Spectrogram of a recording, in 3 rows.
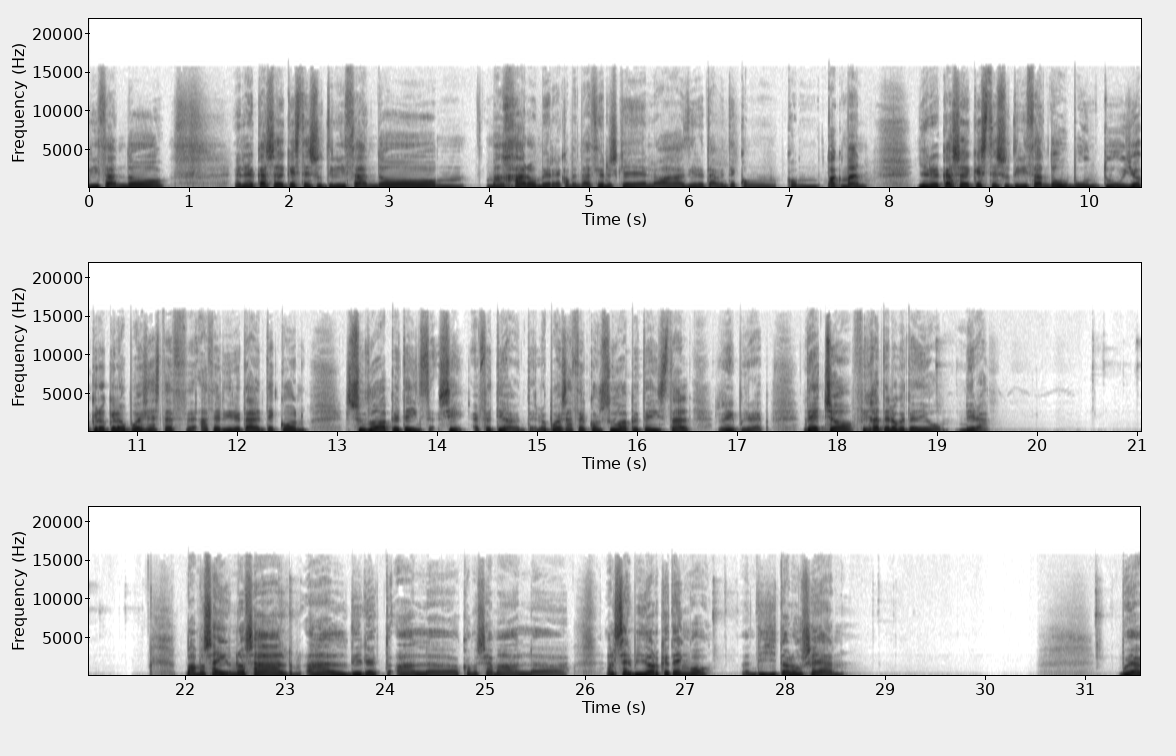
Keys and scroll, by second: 1.1-5.3 scroll down 1, 8.1-9.0 scroll up 2, 9.0-10.8 scroll up 1, 10.8-11.9 scroll up 1, 11.9-14.4 scroll up 1, 14.4-15.6 scroll up 1, 15.6-17.2 scroll up 1, 19.0 super+8, 20.6 super+7, 21.0 super+8, 21.4 super+7, 22.5-23.5 typing, 27.0-27.9 typing, 28.9 typing, 31.1 typing.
